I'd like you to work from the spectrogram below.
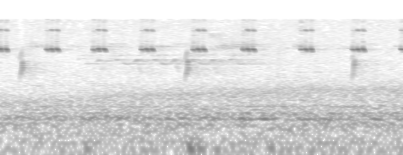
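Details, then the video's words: Nocturnal cricket chirping, short high double pulses recurring about every half second, with faint sweeping notes and gentle wind humming low beneath. "Relaxing Night Time Sounds | Crickets & Soft Wind"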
